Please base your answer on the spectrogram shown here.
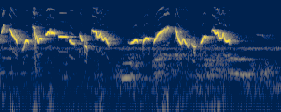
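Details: Oriental white-eye (Lombok type) singing in the morning dew: quick high whistled notes sliding up and down, strung in rapid warbling phrases with brief pauses, clear and loud.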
